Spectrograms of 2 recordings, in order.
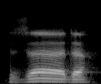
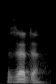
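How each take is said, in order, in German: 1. Der erste Vokal wird lang gehalten. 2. Der erste Vokal ist kurz.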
